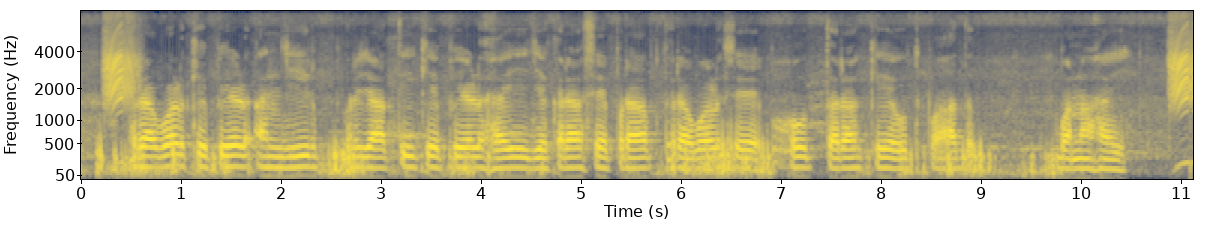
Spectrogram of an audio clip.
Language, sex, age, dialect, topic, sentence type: Magahi, male, 36-40, Central/Standard, banking, statement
